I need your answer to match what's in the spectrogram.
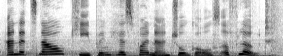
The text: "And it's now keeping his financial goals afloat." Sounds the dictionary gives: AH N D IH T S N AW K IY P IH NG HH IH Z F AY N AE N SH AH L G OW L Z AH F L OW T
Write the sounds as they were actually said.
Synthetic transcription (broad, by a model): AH N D IH T S N AW K IY P IH NG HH IH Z F AY N AE N SH AH L G OW L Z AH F L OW T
